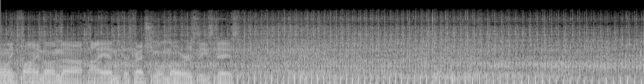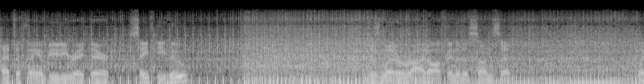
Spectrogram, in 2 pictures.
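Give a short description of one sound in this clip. A lawn mower engine chugs steadily nearby.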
